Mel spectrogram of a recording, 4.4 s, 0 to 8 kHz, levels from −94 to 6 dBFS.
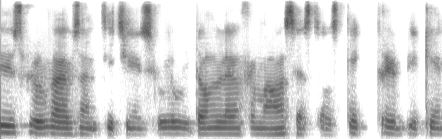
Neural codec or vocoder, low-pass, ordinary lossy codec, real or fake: codec, 16 kHz, 2 kbps, X-Codec, HuBERT features, trained on general audio; none; none; fake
